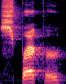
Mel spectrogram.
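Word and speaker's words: Sprecher: of ice and a disrupter par excellence sprecker pronounced sprecker stands alone as the leading force in modernizing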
